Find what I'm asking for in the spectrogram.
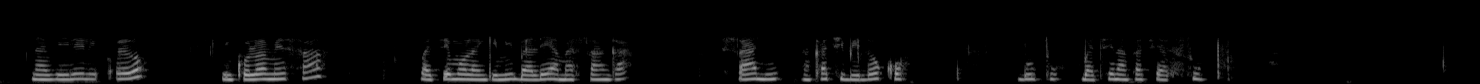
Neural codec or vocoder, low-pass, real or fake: none; 3.6 kHz; real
